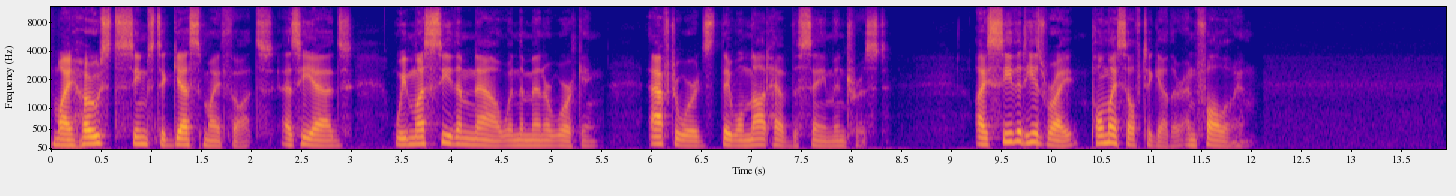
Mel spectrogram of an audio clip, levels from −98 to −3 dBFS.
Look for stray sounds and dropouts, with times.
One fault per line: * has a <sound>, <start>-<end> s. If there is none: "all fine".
all fine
